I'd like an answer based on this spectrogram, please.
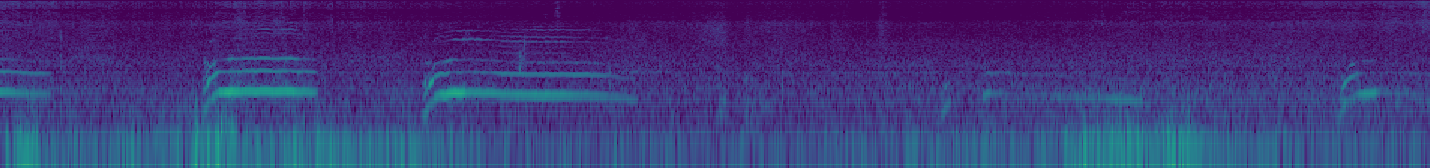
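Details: A black cat calling loudly to a white cat, apparently strays, in a cat-to-cat exchange; several long meows, each sliding up then gently falling, the later ones fainter, with low rumbling background noise.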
